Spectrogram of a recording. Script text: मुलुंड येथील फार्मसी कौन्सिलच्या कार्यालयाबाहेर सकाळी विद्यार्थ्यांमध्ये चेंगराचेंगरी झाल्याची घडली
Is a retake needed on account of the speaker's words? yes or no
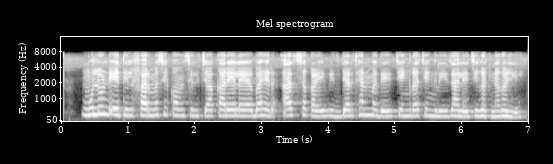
yes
